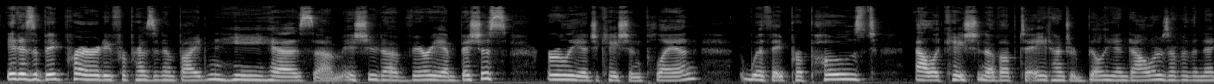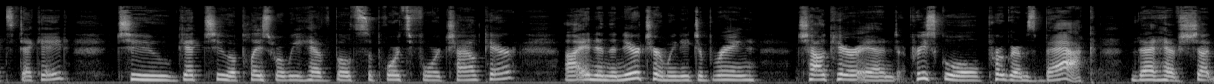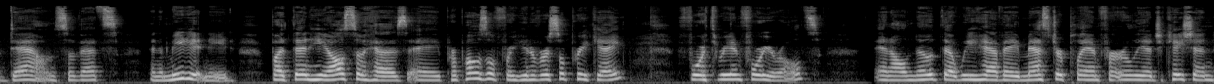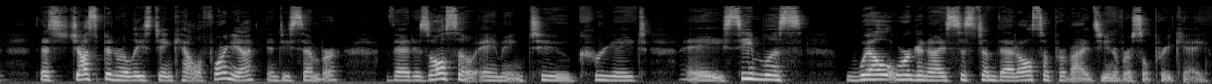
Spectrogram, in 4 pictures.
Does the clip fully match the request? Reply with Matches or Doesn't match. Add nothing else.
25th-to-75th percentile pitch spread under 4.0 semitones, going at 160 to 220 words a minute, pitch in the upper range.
Doesn't match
